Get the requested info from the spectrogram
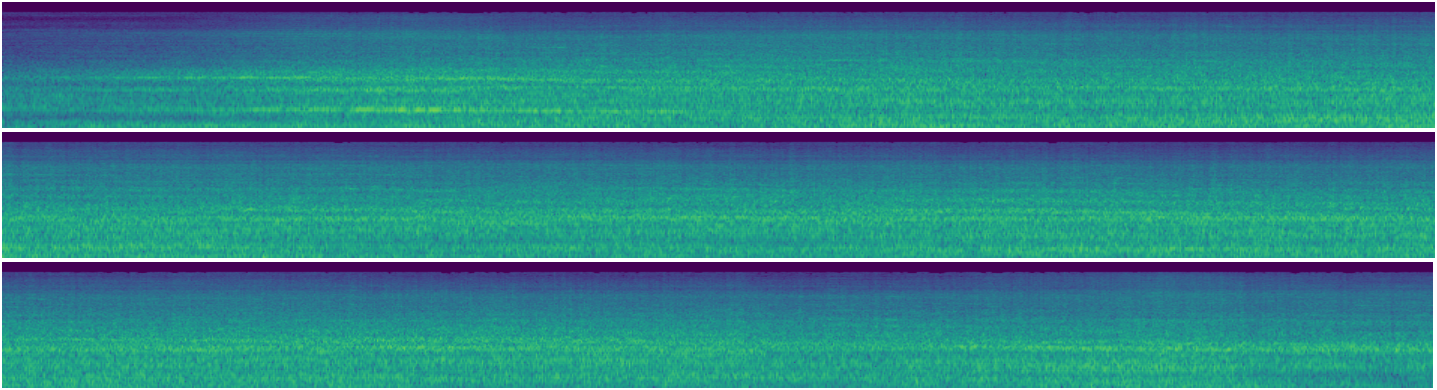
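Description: Container freight train behind an electric locomotive passing at speed: a steady rumble and clatter of wagon wheels on the rails, swelling over the first two seconds. High whining tones run over it and dip slightly in pitch a couple of seconds in.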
